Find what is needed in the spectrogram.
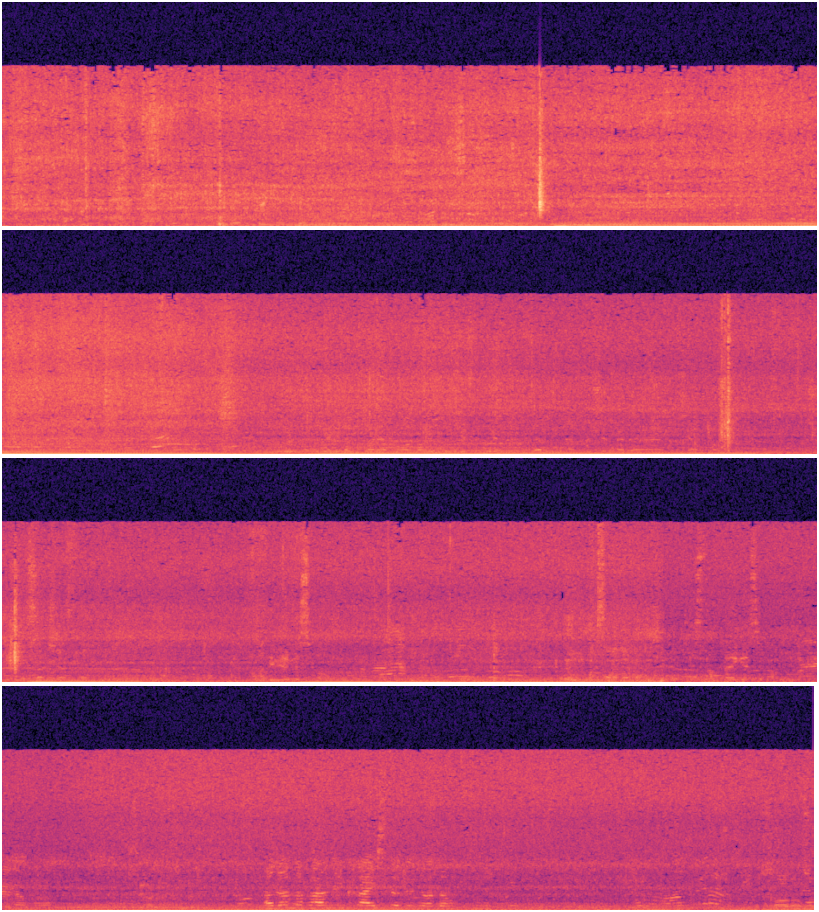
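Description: Motorboat engine running at speed, a steady low drone heard from aboard the boat that swells louder in stretches through the middle, over the rush of water and wind.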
